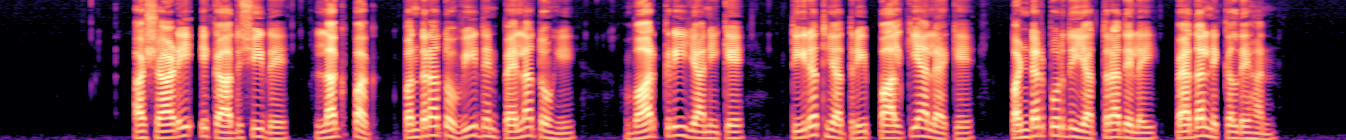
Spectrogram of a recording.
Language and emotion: Punjabi, neutral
